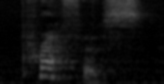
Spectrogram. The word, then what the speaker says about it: preface: of the monosyllable face, but in the word preface, the root syllable loses its stress and changes to the short A2 ivy sound, while the prefix, now being stressed, changes to short E1.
